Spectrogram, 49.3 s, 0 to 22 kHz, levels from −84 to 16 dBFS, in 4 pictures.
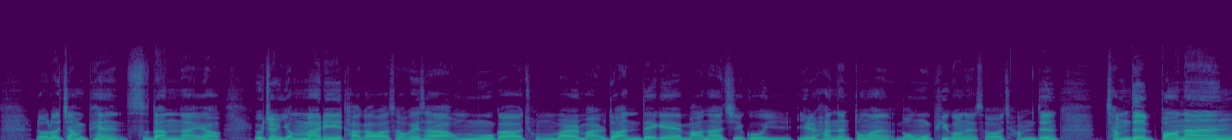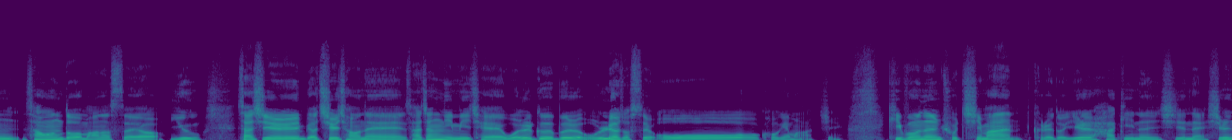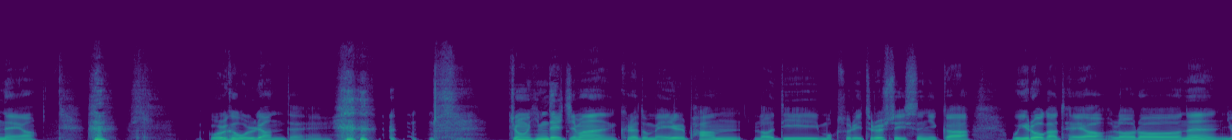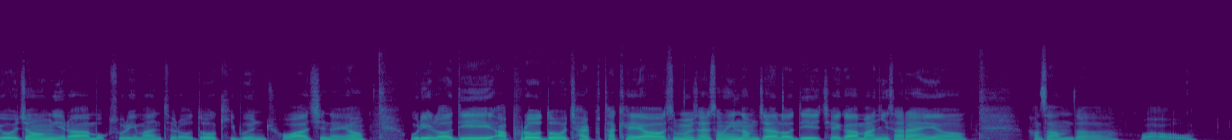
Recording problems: none

